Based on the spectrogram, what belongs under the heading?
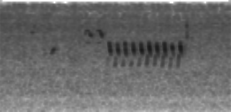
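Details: Common nightingale against constant waterfall noise: a soft opening note and twitter, then a rapid run of about ten evenly spaced, clipped notes at a steady pitch, growing slightly louder.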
